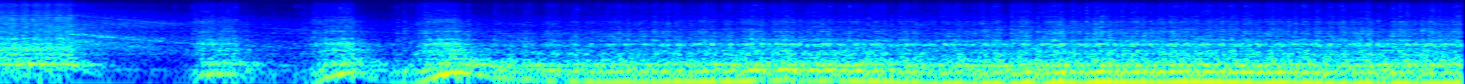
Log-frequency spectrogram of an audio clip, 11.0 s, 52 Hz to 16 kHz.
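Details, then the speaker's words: Boosted V8 with a new cam, just started after a repair; it had earlier made 23 psi and blown a coupler, and the owner feared damage. A few rev blips, then a deep, steady, loping idle firing evenly on all eight: a normal choppy cam idle. "man that new cam's chopping hard dude holy crap"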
